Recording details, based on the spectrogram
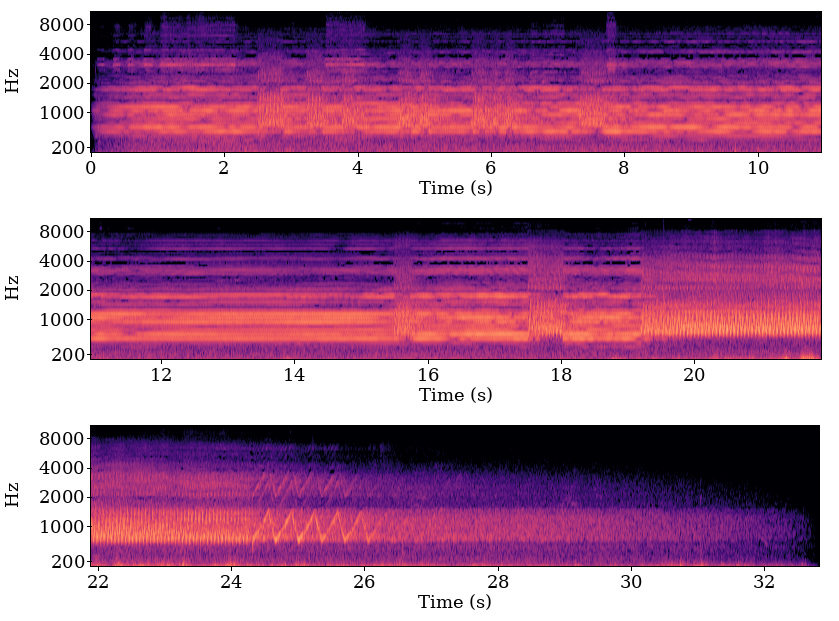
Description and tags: ambulance siren drone horn
NYC ambulance stuck in traffic, with drone horn and siren.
